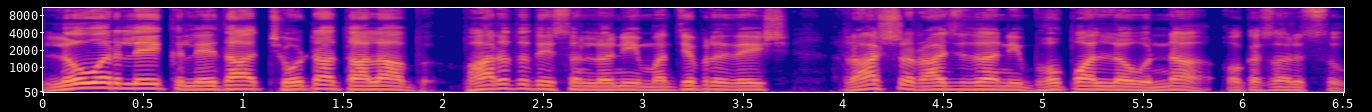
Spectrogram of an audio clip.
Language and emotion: Telugu, neutral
